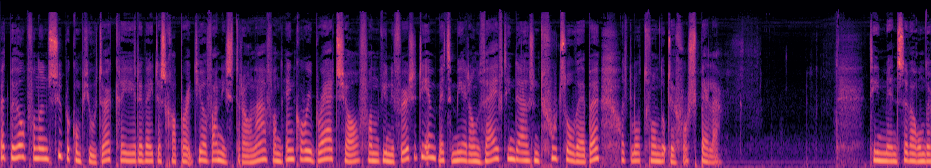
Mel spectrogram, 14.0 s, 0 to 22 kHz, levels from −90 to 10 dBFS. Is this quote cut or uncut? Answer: cut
